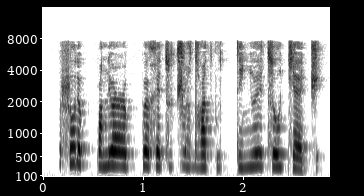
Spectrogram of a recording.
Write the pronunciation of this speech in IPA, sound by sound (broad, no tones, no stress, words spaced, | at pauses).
ɬoɾœpːɑ nø ʕopːœxɛt͡sṳt͡ʃ ʎi̤dˤo̤ɪ̯t͡sʼṳtːe ʎøɪ̯ t͡so cɛt͡ʃ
